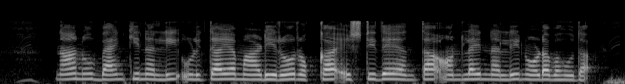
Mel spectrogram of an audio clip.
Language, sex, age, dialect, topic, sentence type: Kannada, female, 18-24, Central, banking, question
